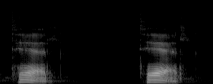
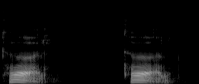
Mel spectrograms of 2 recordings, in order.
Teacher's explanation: these two words are pronounced the same except in the second one your lips are rounded but the the placement of your tongue is the exact same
